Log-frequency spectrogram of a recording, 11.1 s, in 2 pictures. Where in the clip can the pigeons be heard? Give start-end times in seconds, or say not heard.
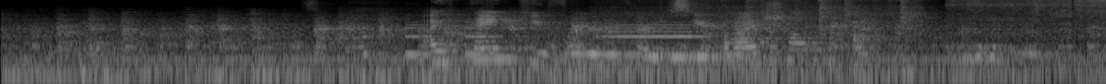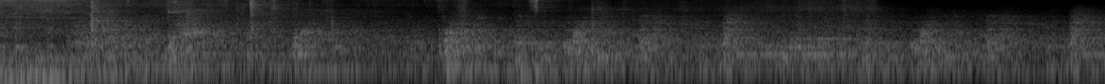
3.0-9.9.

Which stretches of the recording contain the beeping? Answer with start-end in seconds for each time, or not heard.
1.8-3.6.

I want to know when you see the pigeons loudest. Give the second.
3 s.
